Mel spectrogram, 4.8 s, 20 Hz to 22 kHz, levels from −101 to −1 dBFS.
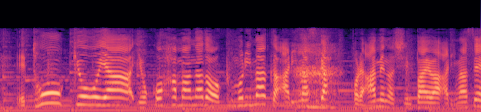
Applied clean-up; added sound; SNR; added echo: none; Breathing; 12 dB; none.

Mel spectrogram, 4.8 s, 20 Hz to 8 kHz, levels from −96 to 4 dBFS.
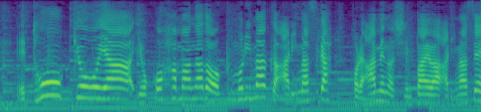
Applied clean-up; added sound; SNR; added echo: none; none; none; none.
